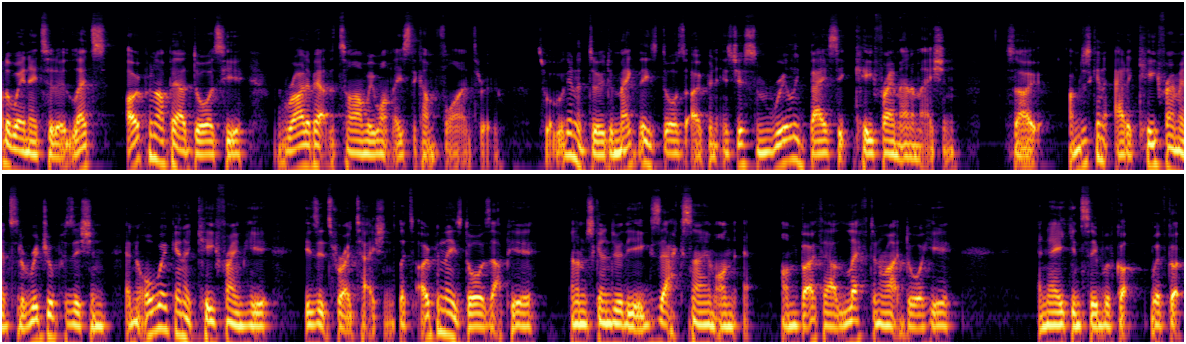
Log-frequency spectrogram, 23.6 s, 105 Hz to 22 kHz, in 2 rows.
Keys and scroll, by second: 13.4 r.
